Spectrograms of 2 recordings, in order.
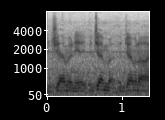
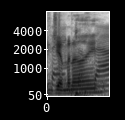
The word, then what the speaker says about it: Gemini: Gemini instead of Gemini. It's really nice to see everybody because I feel like it should be pronounced Gemini, but all the astronauts say Gemini for some reason.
